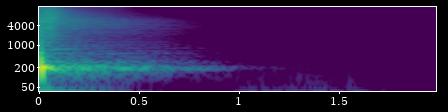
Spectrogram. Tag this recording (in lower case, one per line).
music
percussion
snare drum
drum
musical instrument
